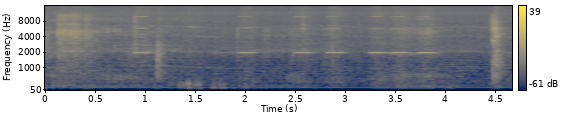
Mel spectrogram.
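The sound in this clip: A microwave oven is programmed for four and a half minutes and gives a series of short, high beeps. The beeps are faint and spaced unevenly over a soft background hum.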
